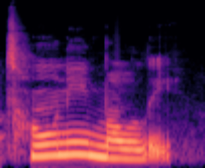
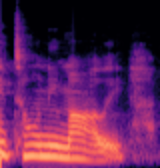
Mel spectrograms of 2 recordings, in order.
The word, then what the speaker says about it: Tony Moly: The brand is called Tony Moly or it could be Tony Molly.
